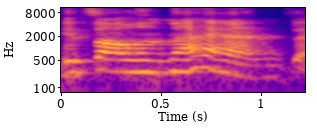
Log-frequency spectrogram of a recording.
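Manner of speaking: put-on loud Italian accent with flair. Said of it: "That's how I do an Italian accent".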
